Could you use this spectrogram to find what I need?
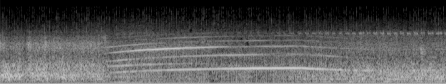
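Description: A fire engine siren wails.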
